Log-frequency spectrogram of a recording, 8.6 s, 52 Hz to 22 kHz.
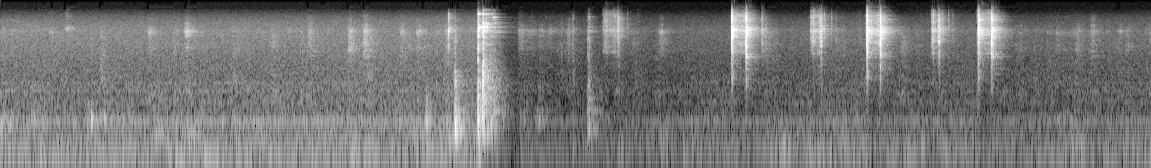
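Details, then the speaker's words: Roughly 85-year-old Kodak Retina II type 122 35mm camera during servicing, leaf shutter reassembled and fired on B (about one second) and other speeds. Crisp single clicks, clean and snappy with no drag or stutter; the shutter sounds good. "let's try the shutter on b that was one second and that sounded pretty good"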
